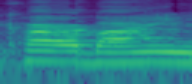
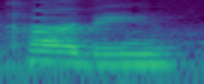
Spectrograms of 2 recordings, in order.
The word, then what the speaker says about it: carbine: Some people pronounce it carbine and I pronounce it carbine.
